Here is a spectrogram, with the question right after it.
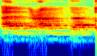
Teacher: Tingkatan ini ada pada nun dan mim sukun yang bersifat ilham. An'amta tetap ada gunnah, tapi tidak dipanjangkan gunnahnya. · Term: gunnah yang kurang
